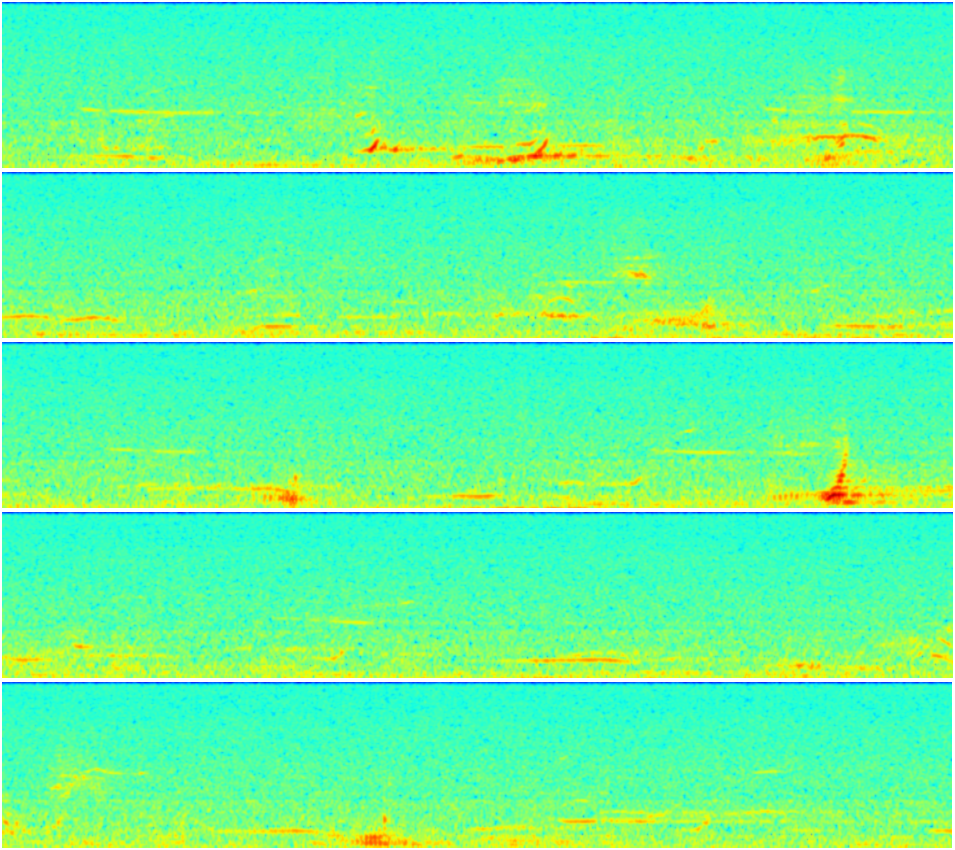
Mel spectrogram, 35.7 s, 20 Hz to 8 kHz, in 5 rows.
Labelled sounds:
0.8	1.4	humpback whale, 0.80 to 1.1 kHz
6.4	6.7	humpback whale, 0.90 to 1.0 kHz
11.3	12.1	humpback whale, 0.83 to 1.8 kHz
15.0	15.7	humpback whale, 0.93 to 1.1 kHz
19.1	19.7	humpback whale, 0.90 to 1.1 kHz
23.8	24.2	humpback whale, 0.90 to 1.1 kHz
28.9	29.5	humpback whale, 0.86 to 1.7 kHz

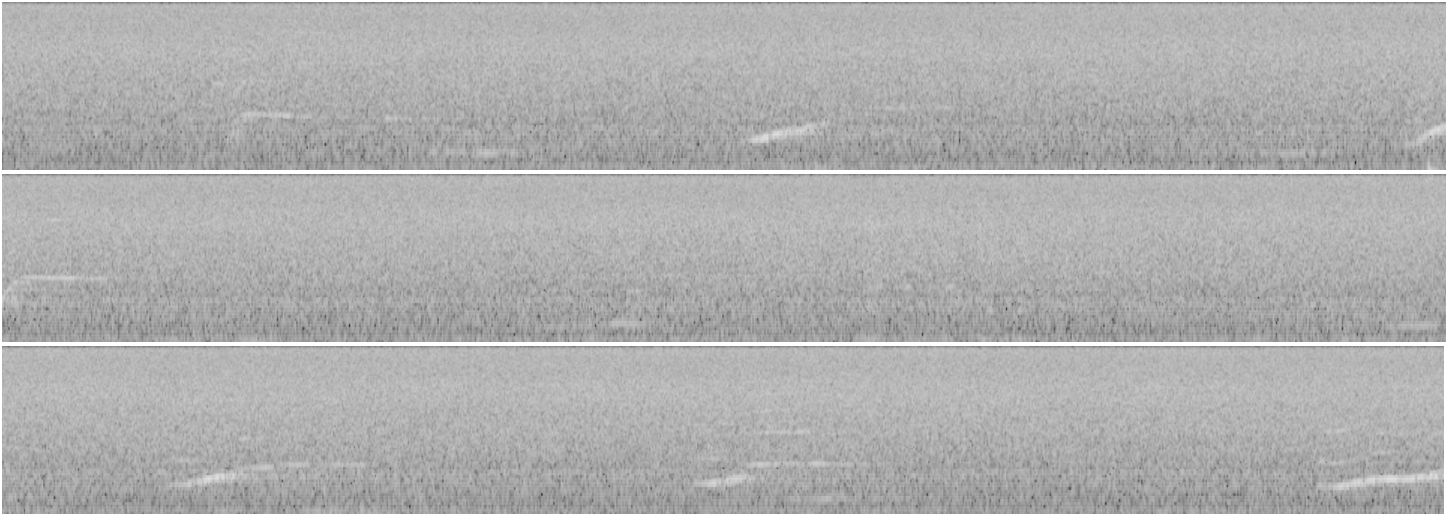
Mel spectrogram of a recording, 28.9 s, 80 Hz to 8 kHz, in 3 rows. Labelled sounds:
1.6	2.0	humpback whale, 0.96 to 1.2 kHz
9.8	10.2	humpback whale, 1.2 to 1.3 kHz
20.8	21.1	humpback whale, 0.80 to 0.90 kHz
24.2	24.5	humpback whale, 0.83 to 1.9 kHz

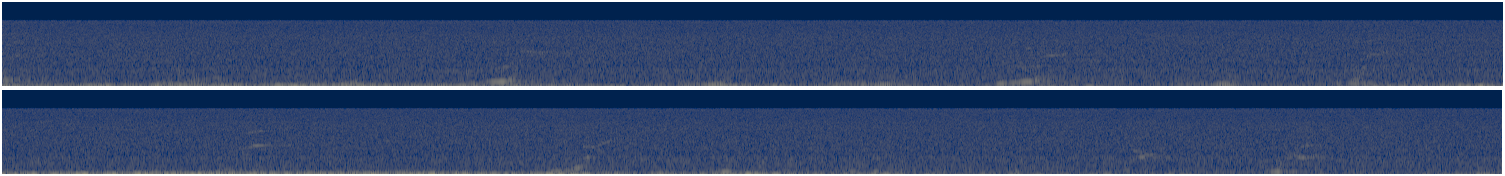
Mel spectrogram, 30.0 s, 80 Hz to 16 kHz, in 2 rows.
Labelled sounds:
5.2	5.5	humpback whale, 1.8 to 2.1 kHz
10.4	10.7	humpback whale, 1.6 to 1.9 kHz
17.4	17.7	humpback whale, 1.2 to 1.6 kHz
20.8	21.2	humpback whale, 1.3 to 2.0 kHz
26.3	26.6	humpback whale, 0.80 to 1.2 kHz

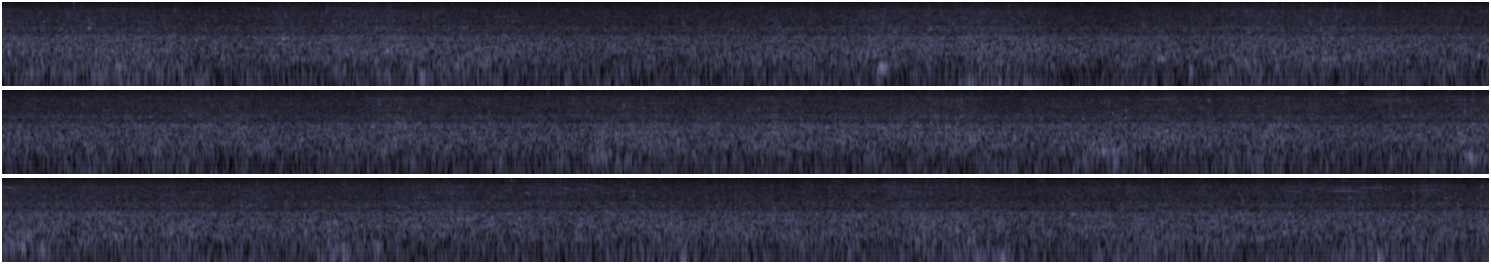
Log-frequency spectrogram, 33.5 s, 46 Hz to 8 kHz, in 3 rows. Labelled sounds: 19.7	20.0	Pacific white-sided dolphin, 4.2 to 4.5 kHz
26.5	26.9	Pacific white-sided dolphin, 7.6 to 8.0 kHz
32.3	32.7	Pacific white-sided dolphin, 3.3 to 4.4 kHz

